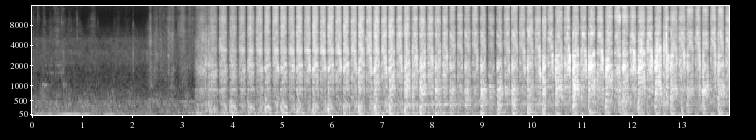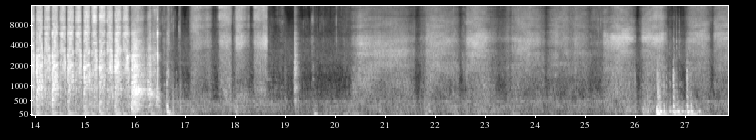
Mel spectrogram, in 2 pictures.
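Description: Sanding: fast, even back-and-forth rubbing strokes start about three seconds in and run steadily for some thirteen seconds, then break into shorter, scattered rubbing passes with pauses between them.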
